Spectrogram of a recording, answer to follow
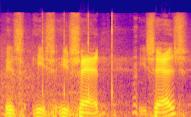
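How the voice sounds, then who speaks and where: A man's voice: fairly low pitch, slow pace, big-room sound, background noise. A man voicing a rambling talk-show host as a fussy robot butler, stammering and repeating phrases in a comic live reading. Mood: rambling, chummy. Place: large convention hall panel stage. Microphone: microphone on table stand.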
